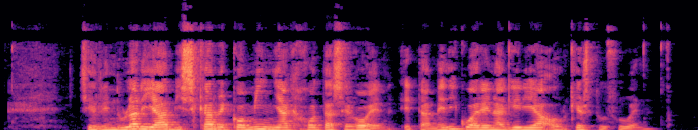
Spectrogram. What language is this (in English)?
Basque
